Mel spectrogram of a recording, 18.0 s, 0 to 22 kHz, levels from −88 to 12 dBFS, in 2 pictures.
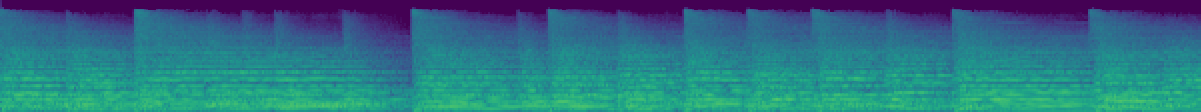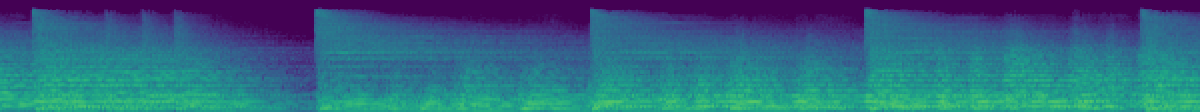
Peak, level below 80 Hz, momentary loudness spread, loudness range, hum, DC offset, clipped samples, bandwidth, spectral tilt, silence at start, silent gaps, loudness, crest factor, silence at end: -6 dBFS; -40 dBFS; 5 LU; 4 LU; none; 0.1%; under 0.1%; 15.5 kHz; -5.5 dB/octave; 0 s; none; -19 LUFS; 12 dB; 0 s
